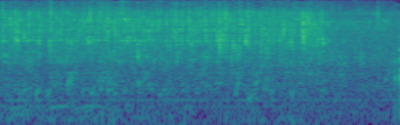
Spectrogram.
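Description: Rose water being poured, splashing continuously at close range, a steady gushing stream with slight variations near the end.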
